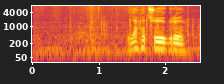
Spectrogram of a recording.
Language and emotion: Russian, neutral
